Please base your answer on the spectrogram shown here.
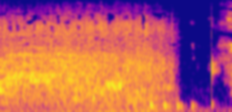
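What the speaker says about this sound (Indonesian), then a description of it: "Oke, tepuk tangan dulu, tepuk tangan." Loud, close audience applause during a debate session, dense clapping that stops abruptly after about two seconds, followed by a brief crowd sound.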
